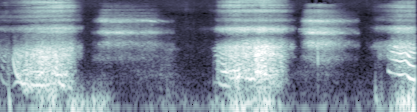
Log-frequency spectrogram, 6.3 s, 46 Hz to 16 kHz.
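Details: Loud, rough snoring with a fluttering, whistling edge, alternating with quieter breaths out at about 20 breaths a minute, during deep sleep.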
